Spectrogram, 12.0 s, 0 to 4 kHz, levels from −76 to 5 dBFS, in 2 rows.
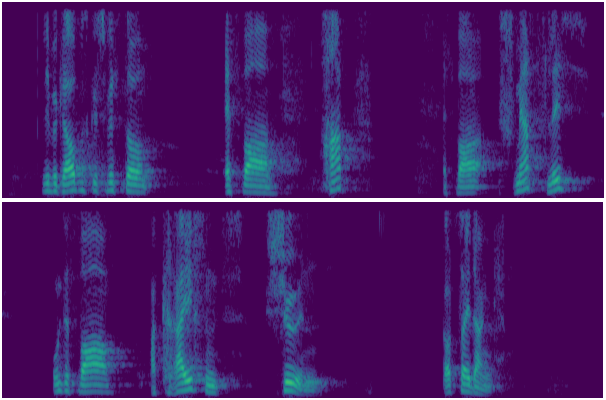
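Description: No faults can be heard anywhere in the audio, which has passed through a call path whose band stops at about 4 kHz, consistent with a narrowband G.711 A-law codec at 64 kbps.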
